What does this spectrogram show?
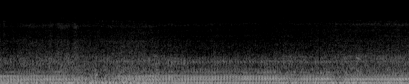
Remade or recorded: recorded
